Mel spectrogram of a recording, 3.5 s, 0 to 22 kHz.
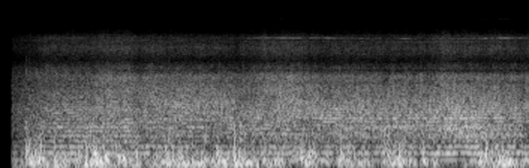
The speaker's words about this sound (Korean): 2020년 코로나19 팬데믹으로 막힌 하늘길을 자유롭게 비행한 것 바로 드론입니다.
